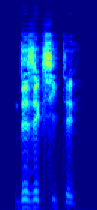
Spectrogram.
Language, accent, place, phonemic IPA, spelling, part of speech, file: French, France, Lyon, /de.zɛk.si.te/, désexciter, verb, LL-Q150 (fra)-désexciter.wav
- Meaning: to deexcite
